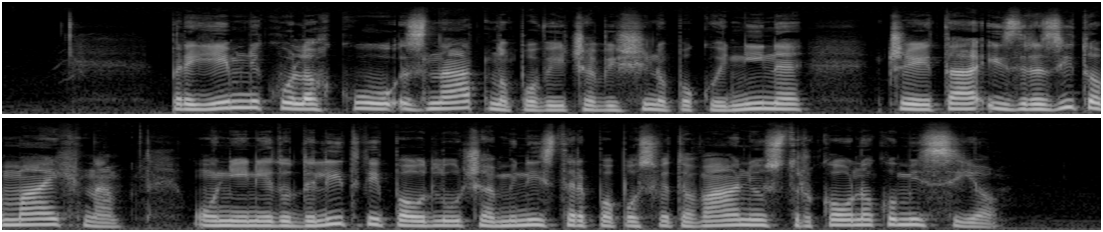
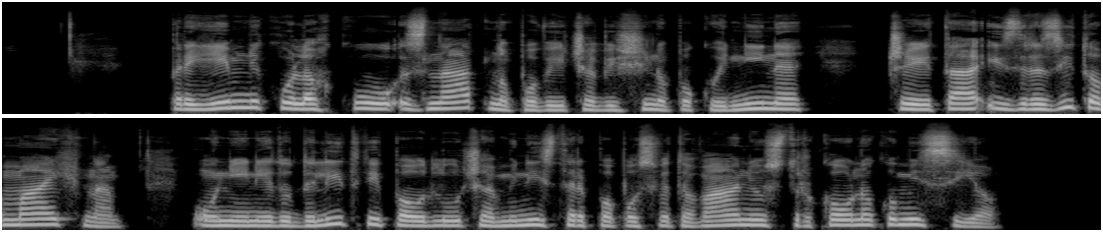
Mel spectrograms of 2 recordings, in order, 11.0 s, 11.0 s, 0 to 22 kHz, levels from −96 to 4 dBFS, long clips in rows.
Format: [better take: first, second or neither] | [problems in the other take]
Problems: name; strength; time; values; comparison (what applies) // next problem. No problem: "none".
first | noise reduction (neural mask model Resemble Enhance denoiser)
